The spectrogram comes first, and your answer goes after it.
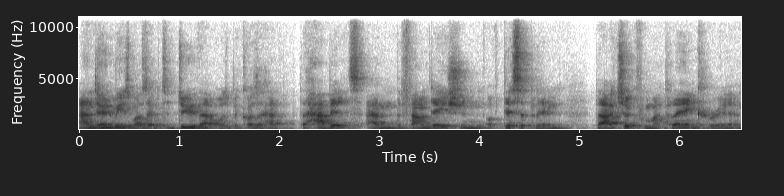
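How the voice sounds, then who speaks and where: There is audible room echo and noticeable background noise as a man talks at a very fast pace. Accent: English. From England. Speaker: rugby and American football player. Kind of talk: interview. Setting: school.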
